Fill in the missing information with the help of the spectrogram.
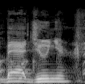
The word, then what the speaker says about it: BADJR: I believe it is Badger. It is B-A-D-J-R. So I think that is pronounced Badger. – That sounds reasonable. – Or it could be Bad Junior.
